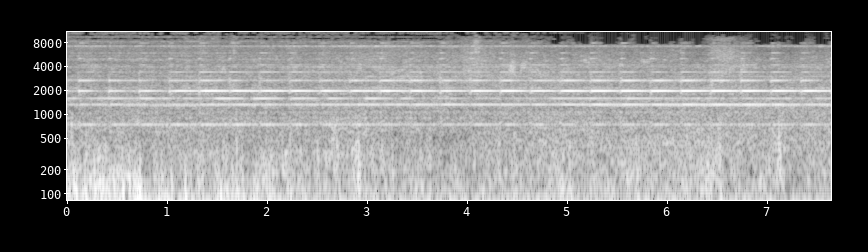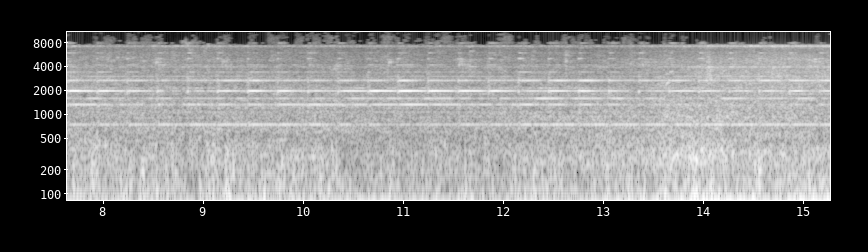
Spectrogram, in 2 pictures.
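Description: A passenger train rolls past close by with a loud, steady rumble.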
